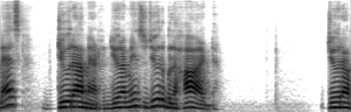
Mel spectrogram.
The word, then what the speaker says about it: dura mater: Observe the spelling, it's not matter, it's mater. Mater means mother, maternal, paternal. That was the spelling, not matter, pia mater, dura mater.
